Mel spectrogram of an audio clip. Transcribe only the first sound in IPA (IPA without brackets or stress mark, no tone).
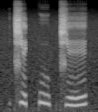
t͡ɕ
